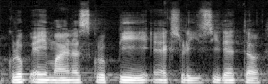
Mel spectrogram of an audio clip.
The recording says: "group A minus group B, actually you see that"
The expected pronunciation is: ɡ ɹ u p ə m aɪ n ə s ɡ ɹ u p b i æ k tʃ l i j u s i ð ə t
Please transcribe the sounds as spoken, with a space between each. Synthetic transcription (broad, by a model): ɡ ɹ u p ə m aɪ n ə s ɡ ɹ u p b i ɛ k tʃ i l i s i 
